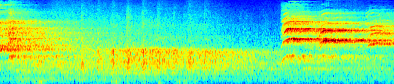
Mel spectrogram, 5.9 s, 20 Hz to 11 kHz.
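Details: Belugas Gray, Nana and Mirai at Port of Nagoya Public Aquarium, recorded during training on 6 August 2023. A long, slightly descending harmonic tone with reedy overtones fades out. A loud, sudden, bright stacked call then starts and holds steady to the end.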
